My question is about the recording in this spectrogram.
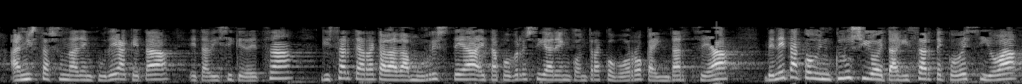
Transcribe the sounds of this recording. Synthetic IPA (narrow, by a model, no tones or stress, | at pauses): a̰nist̪asunaɾe̞ŋkuð̞e̞ake̞t̪ae̞t̪aβ̞isike̞ðe̞t͡sa | ɡisaɾt̪e̞arakalað̞amurist̪e̞ae̞t̪apo̞β̞ɾe̞siaɾe̞ŋko̞nt̪ɾako̞βo̞ro̞kaind̪aɾt͡se̞a | βe̞ne̞t̪ako̞iŋklusio̞e̞t̪aɣ̞isaɾt̪e̞ko̞e̞sio̞a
